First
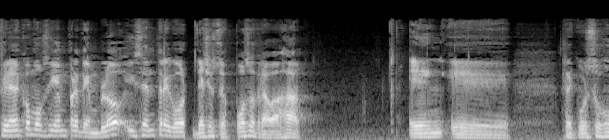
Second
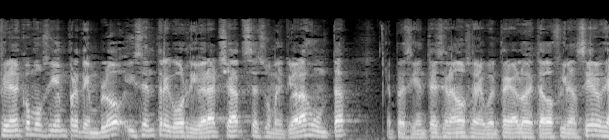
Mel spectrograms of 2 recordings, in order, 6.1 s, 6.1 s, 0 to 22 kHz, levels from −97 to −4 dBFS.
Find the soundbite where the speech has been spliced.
first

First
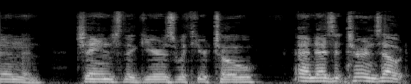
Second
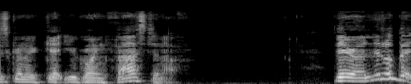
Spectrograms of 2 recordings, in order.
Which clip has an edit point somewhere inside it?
first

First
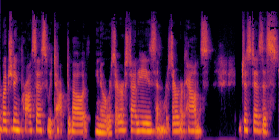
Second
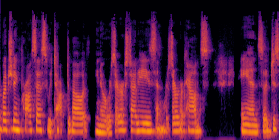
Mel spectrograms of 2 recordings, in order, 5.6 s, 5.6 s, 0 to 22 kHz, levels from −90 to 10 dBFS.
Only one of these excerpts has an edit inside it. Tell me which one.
second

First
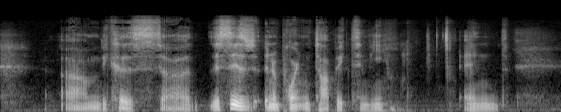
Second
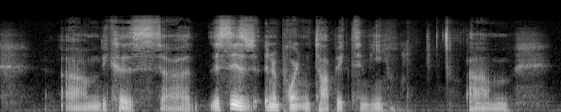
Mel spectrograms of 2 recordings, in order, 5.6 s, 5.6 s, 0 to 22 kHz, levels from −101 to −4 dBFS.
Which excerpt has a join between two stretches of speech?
first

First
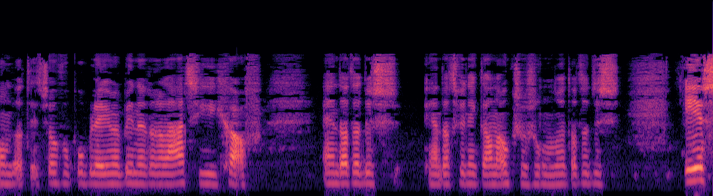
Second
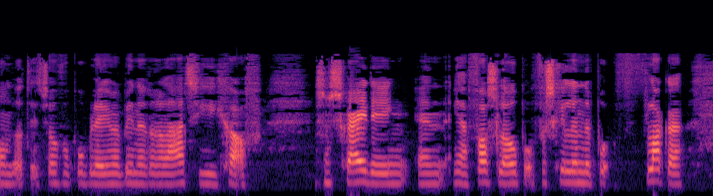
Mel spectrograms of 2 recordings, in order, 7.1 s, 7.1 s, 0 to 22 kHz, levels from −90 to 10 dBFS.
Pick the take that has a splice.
second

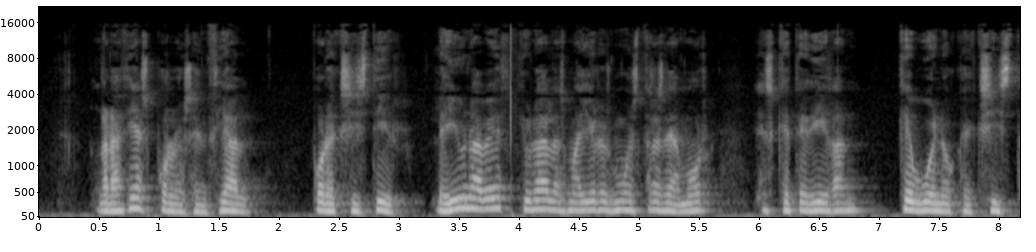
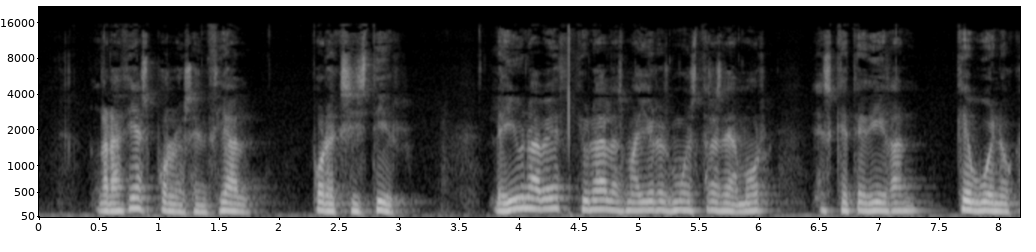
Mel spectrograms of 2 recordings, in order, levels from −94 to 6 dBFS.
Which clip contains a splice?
first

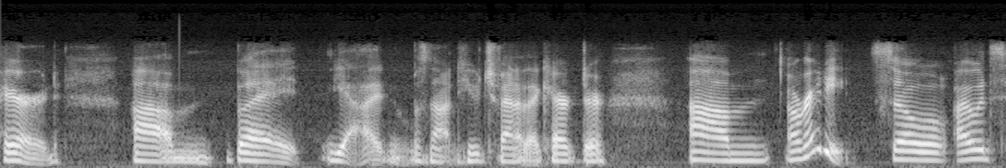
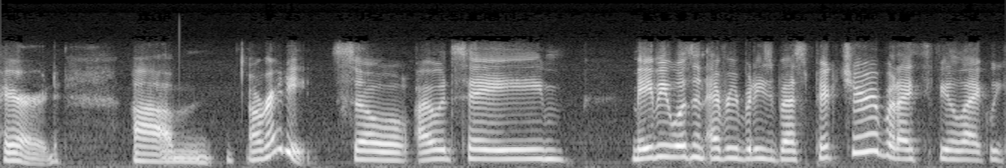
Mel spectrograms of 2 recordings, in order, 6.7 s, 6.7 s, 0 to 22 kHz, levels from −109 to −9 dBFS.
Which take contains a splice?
second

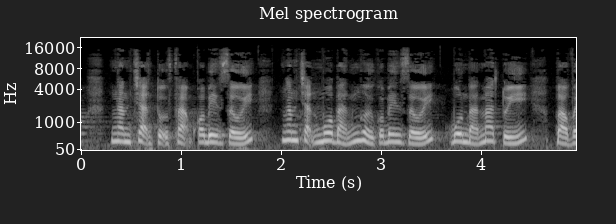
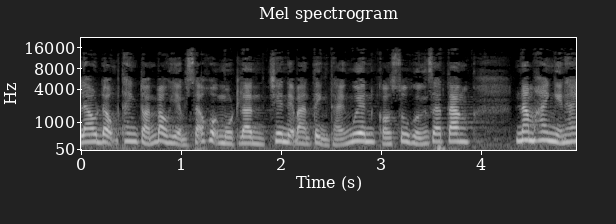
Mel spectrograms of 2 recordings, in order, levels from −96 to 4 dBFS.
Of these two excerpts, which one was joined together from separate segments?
first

